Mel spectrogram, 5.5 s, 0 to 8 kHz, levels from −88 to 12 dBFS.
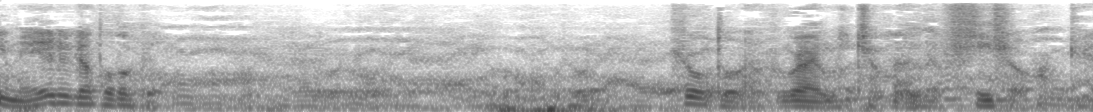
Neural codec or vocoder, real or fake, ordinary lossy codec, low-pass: codec, 16 kHz, 1 kbps, FreqCodec, larger model; fake; MP3, 32 kbps; 7.2 kHz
